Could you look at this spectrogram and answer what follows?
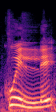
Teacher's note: la E mi raccomando va pronunciata chiusa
